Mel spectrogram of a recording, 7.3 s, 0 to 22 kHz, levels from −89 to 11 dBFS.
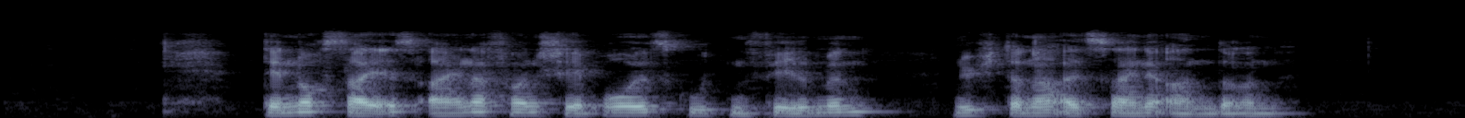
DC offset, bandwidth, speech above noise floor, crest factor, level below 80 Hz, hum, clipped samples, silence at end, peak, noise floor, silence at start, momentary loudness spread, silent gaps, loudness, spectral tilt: under 0.1%; 7.4 kHz; 51 dB; 22 dB; -66 dBFS; none; under 0.1%; 0.85 s; -8 dBFS; -79 dBFS; 0.85 s; 15 LU; none; -29 LUFS; -4.5 dB/octave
